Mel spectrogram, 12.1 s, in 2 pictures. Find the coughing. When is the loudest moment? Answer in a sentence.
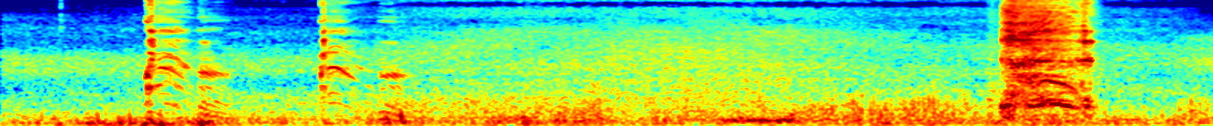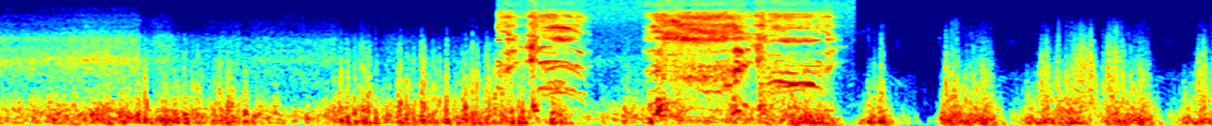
The volume of the coughing peaks at 5 seconds.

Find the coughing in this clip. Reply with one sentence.
You can hear the coughing from 0.7 to 2.0 s, from 4.9 to 5.5 s and from 8.5 to 10.2 s.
